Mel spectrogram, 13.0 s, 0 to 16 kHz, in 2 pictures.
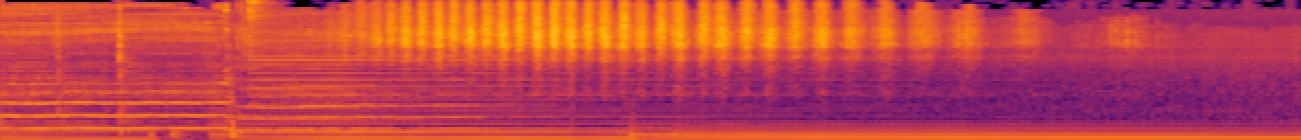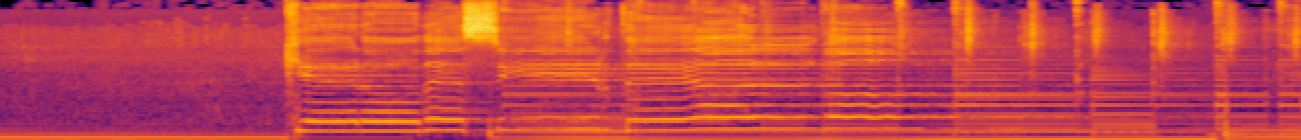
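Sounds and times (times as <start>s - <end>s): shaker rhythm: 0.0s - 5.9s, 9.0s - 13.0s
acoustic guitar: 0.0s - 6.5s, 7.9s - 13.0s
held bass note: 0.0s - 13.0s.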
